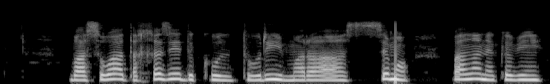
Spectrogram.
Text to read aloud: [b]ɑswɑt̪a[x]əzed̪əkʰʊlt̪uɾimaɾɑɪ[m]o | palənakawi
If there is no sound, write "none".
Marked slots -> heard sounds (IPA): b, x, m

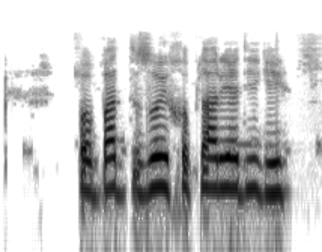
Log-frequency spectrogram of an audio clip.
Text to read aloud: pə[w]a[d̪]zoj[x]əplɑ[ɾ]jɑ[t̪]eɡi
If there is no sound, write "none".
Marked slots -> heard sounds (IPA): b, d̪, x, ɾ, d̪

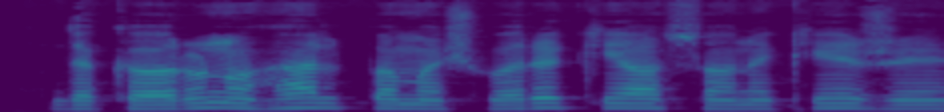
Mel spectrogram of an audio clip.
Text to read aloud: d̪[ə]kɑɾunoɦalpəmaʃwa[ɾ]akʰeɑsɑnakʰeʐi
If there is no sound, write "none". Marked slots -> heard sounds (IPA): ə, ɾ

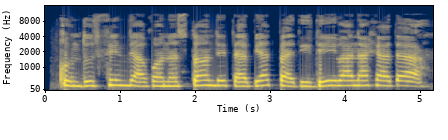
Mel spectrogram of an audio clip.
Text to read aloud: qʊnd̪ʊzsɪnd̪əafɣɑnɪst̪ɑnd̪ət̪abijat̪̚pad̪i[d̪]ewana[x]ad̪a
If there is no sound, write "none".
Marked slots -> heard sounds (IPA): d̪, x

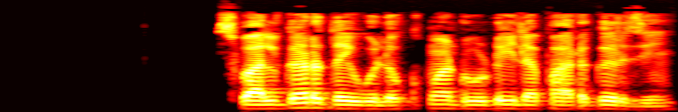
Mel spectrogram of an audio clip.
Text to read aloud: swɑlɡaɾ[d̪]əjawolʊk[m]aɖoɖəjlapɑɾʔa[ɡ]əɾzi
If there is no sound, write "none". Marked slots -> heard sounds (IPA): d̪, m, ɡ

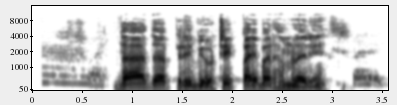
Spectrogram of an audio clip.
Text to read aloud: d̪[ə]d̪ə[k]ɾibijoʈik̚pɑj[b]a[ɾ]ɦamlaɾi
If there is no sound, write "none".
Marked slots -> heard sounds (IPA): ɑ, p, b, ɾ

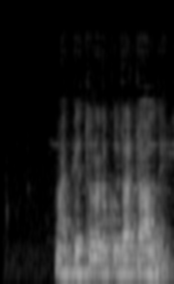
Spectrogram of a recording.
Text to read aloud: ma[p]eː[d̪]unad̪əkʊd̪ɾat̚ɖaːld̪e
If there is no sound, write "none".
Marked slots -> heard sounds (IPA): p, t̪

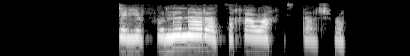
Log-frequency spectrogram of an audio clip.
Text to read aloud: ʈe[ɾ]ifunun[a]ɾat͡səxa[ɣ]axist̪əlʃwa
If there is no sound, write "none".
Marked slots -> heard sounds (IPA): l, a, w

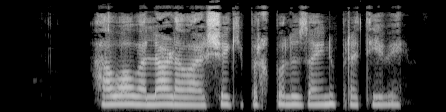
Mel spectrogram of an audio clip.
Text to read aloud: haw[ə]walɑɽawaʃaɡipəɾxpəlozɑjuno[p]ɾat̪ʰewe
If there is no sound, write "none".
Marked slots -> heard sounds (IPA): ɑ, p

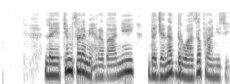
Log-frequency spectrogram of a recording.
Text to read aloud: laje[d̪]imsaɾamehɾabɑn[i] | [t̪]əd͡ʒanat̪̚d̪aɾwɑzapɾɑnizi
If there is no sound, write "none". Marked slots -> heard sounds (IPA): t̪, i, d̪

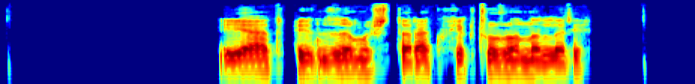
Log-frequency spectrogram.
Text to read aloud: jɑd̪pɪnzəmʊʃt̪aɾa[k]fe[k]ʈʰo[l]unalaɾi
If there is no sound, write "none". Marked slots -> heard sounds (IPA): k, k, ɾ

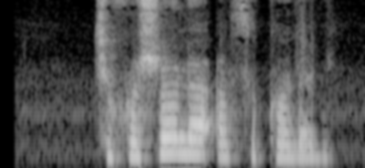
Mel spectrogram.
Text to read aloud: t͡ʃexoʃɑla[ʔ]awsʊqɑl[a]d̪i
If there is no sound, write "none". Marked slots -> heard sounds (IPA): ʔ, a

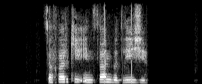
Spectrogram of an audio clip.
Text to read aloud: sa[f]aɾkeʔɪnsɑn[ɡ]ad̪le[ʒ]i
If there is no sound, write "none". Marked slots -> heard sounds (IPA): f, b, ʒ

